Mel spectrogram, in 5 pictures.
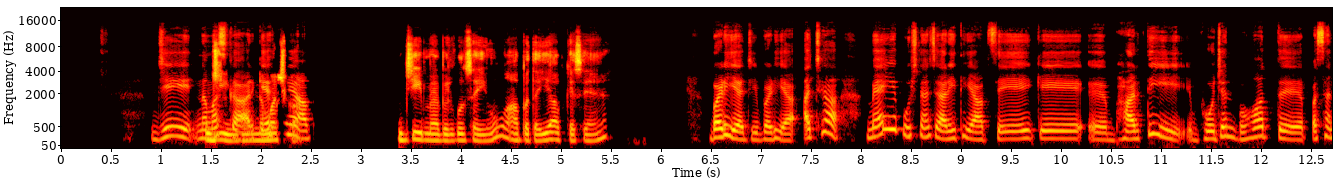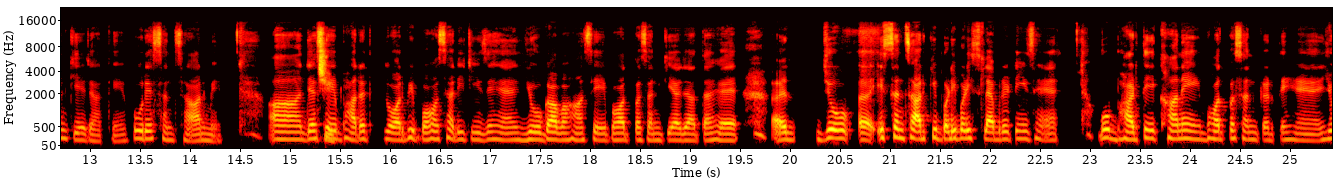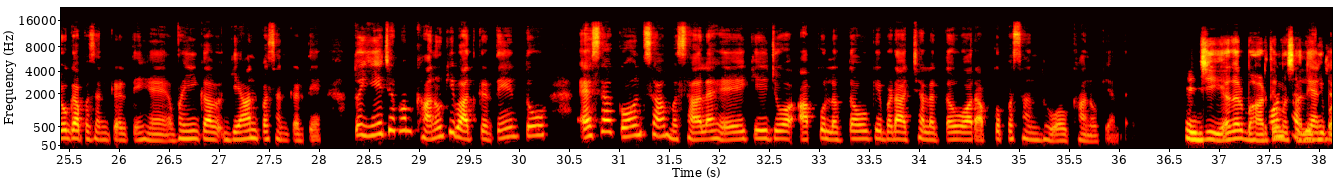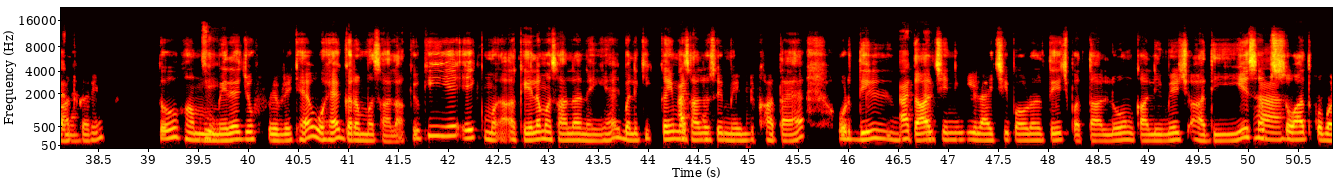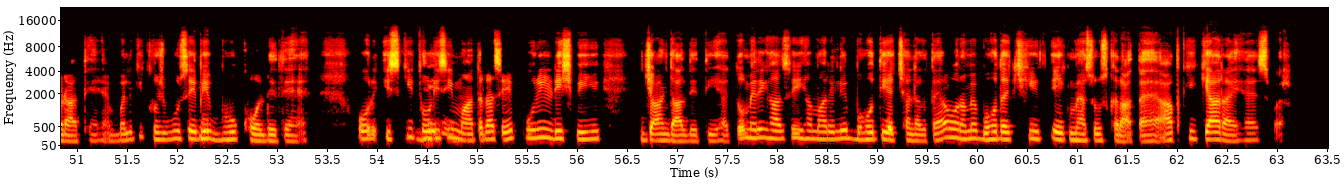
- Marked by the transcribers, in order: tapping; other background noise; in English: "सेलिब्रिटीस"; in English: "फ़ेवरेट"; in English: "डिश"
- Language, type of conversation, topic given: Hindi, unstructured, कौन-सा भारतीय व्यंजन आपको सबसे ज़्यादा पसंद है?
